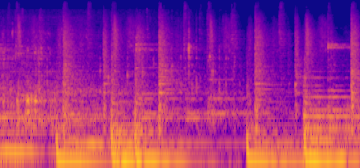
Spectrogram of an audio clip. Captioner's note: coffee brewing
